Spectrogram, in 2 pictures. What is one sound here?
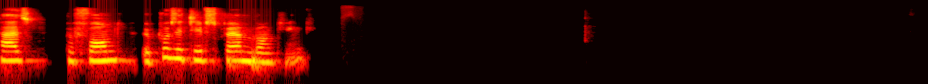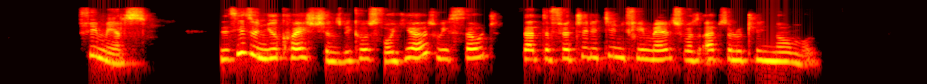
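A woman speaks calmly over an online call, pausing between phrases.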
